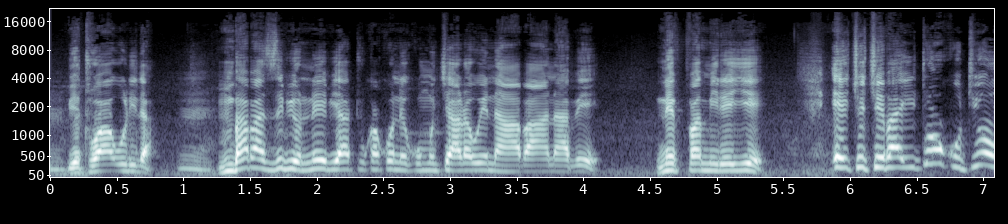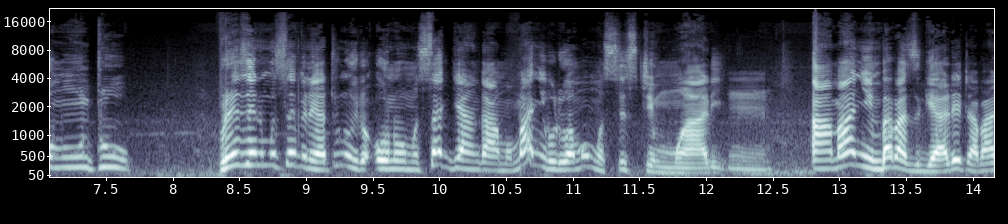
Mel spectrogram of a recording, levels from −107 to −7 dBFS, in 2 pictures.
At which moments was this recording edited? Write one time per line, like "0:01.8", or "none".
none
